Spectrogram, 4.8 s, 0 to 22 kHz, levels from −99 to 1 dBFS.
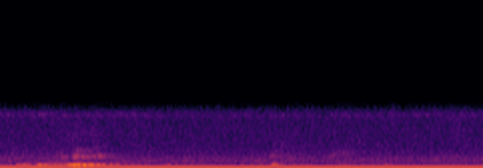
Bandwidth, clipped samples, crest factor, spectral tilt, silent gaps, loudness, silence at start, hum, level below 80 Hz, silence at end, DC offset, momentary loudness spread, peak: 7.6 kHz; under 0.1%; 12 dB; -8 dB/octave; none; -42 LUFS; 0 s; 60 Hz at -40 dBFS; -40 dBFS; 0 s; under 0.1%; 3 LU; -28 dBFS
